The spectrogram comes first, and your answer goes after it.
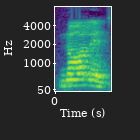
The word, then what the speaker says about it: knee: ठीक है, के साइलेंट, नॉलेज।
